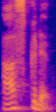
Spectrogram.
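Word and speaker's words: asked: आस्क ए एस के आस्क में ईडी लग गया तो क्या पढ़ा जाएगा इसको आस्ड them if एनी वन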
